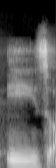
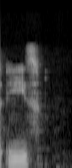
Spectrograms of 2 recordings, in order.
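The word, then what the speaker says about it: Ys: I'm pretty sure the guy pronounced it Ease Origin. – Yes, he did, Ease.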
